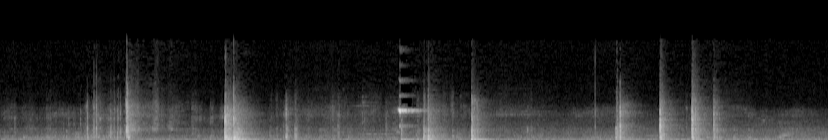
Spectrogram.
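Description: Sharp plastic clicks and knocks from a Toshiba laptop being handled as its battery pack is taken out. There are about ten clicks in irregular groups, the loudest two and four seconds in.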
